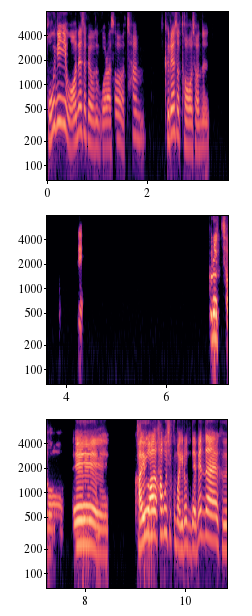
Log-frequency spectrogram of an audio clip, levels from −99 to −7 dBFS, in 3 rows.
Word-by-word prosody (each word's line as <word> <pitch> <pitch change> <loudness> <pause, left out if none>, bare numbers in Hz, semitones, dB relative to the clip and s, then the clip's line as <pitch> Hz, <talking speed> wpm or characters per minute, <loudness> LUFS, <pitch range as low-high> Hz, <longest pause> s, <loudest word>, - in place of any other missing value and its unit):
본인이 315 +10 -4
원해서 245 +10 -8
배우는 175 -5 -14
거라서 175 +3 -12
참 230 -4 -16 0.4
그래서 245 +2 -6
더 170 -5 -10
저는 160 - -15 1.0
네. - - -4 2.5
그렇죠. 205 -7 -1 0.4
예. 220 -6 +3 0.6
가요 310 - +5
하 295 0 +8
하고 305 +3 0
싶고 290 -5 -10
막 220 -3 -2
이런데 200 -1 -4
맨날 285 -3 +3
그 200 -2 -9
220 Hz, 210 characters per minute, -20 LUFS, 185-260 Hz, 2.5 s, 하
